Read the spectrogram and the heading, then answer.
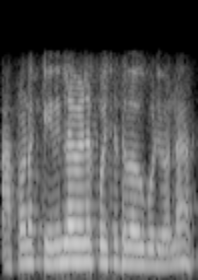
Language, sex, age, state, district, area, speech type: Odia, male, 18-30, Odisha, Khordha, rural, conversation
